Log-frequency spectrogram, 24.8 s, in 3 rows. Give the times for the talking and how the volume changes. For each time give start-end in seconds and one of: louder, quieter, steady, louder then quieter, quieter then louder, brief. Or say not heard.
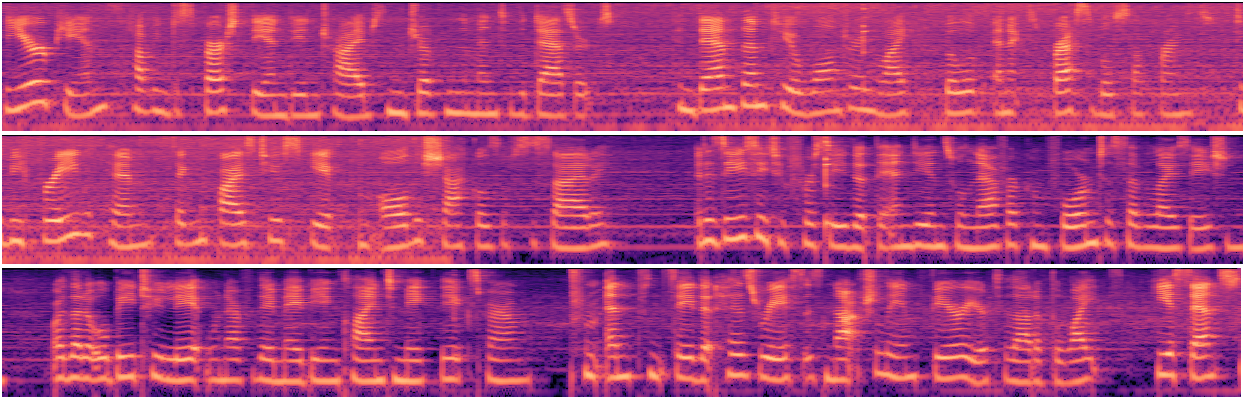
0.0-24.7 steady.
